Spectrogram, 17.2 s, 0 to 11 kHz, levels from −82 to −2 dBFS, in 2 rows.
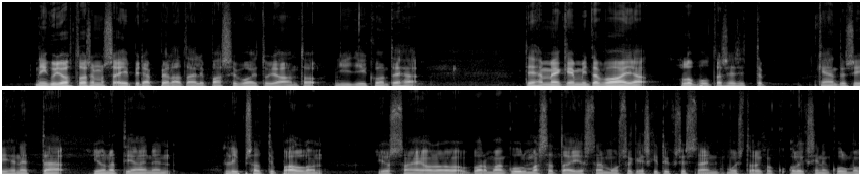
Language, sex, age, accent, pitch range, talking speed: Finnish, male, 20-39, native, 100-110 Hz, 135 wpm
